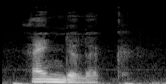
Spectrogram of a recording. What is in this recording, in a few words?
"eindelijk", Dutch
